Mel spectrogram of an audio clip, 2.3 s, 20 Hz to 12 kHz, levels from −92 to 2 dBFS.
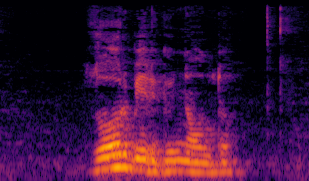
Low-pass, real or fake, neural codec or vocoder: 10.8 kHz; real; none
